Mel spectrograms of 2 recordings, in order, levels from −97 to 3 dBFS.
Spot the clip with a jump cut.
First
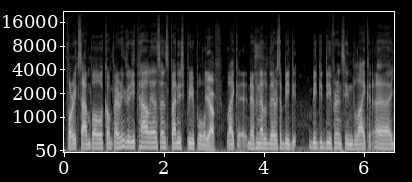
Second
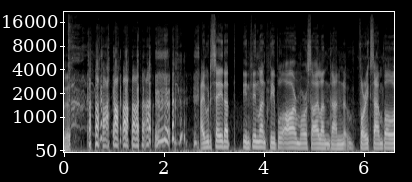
second; 1 cut; at 2.6 s

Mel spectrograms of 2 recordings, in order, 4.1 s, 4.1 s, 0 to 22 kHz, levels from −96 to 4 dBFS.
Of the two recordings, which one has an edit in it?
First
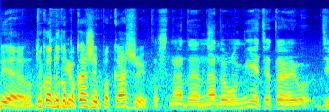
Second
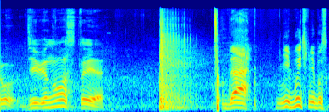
second; 1 cut; at 1.4 s

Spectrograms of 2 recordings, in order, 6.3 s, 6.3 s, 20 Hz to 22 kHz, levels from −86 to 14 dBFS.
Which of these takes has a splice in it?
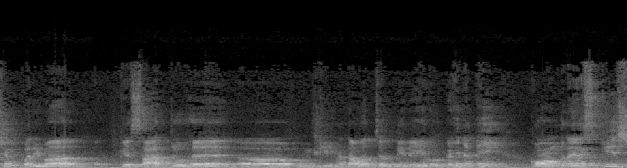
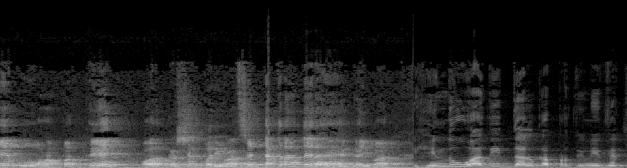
second; 1 cut; at 4.1 s

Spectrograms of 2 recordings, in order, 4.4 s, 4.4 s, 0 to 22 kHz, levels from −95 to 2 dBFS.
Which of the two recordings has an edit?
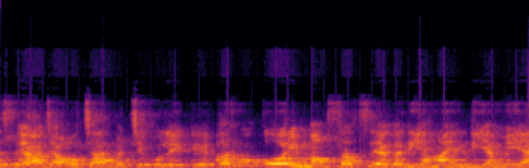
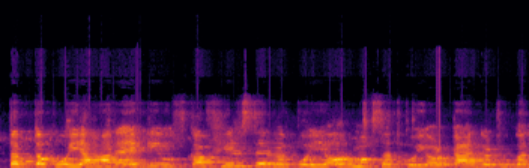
first; 1 cut; at 1.8 s

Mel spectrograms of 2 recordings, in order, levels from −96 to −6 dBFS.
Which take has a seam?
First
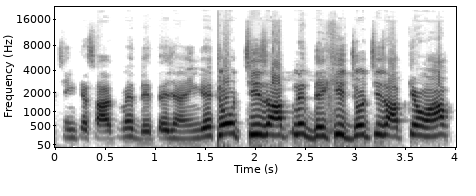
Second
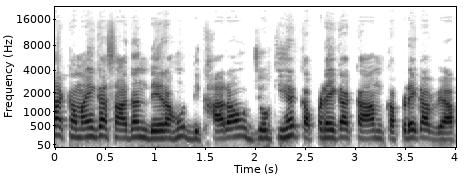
first; 1 cut; at 1.6 s

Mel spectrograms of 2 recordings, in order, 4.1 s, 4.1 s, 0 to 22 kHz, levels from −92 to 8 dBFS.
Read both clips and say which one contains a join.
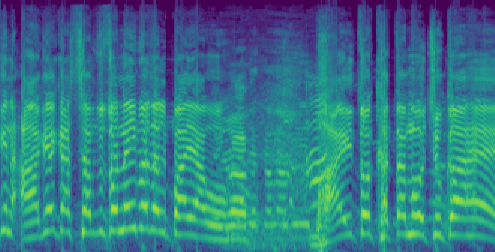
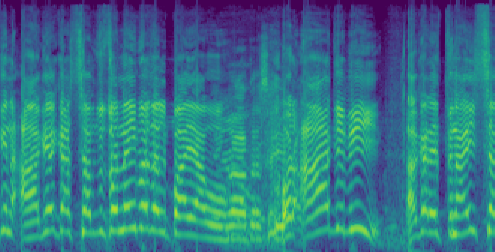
first; 1 cut; at 2.1 s

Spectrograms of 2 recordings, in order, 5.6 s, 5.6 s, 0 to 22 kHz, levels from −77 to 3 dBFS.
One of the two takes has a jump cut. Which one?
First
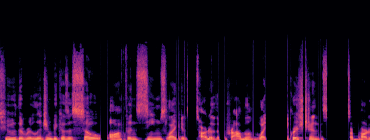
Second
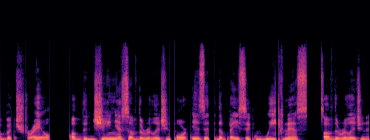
second; 2 cuts; at 0.9 s, 4.6 s

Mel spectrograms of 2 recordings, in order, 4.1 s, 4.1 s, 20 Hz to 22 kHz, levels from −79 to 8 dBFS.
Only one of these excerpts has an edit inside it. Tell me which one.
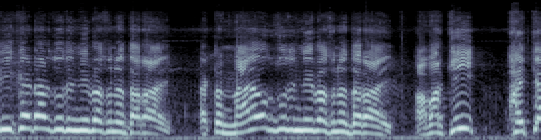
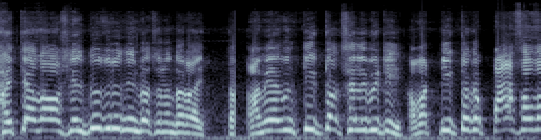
second; 1 cut; at 1.7 s

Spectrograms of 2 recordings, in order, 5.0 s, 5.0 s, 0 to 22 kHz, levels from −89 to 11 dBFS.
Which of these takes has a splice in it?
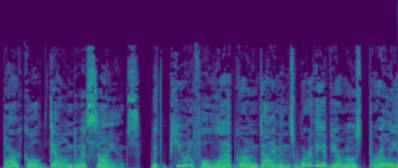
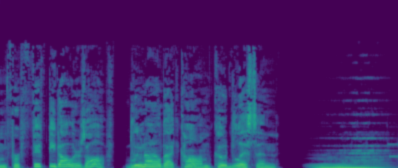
second; 1 cut; at 3.5 s

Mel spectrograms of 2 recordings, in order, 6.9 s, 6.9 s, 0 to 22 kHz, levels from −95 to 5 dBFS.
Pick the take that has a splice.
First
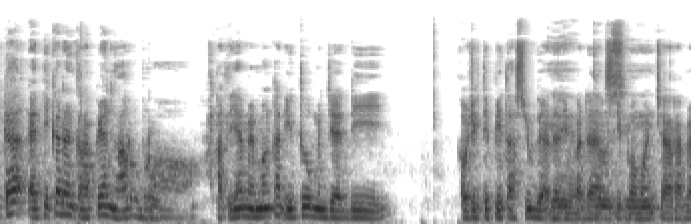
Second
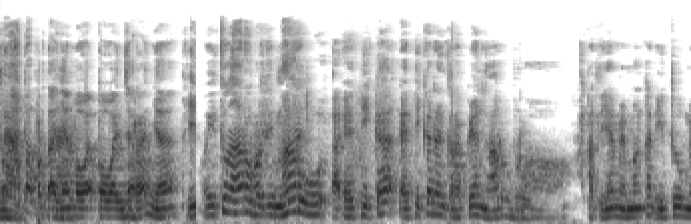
second; 1 cut; at 2.0 s

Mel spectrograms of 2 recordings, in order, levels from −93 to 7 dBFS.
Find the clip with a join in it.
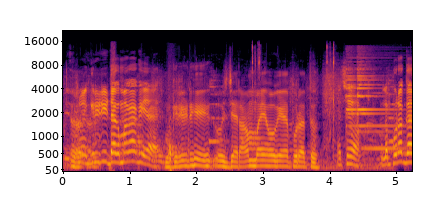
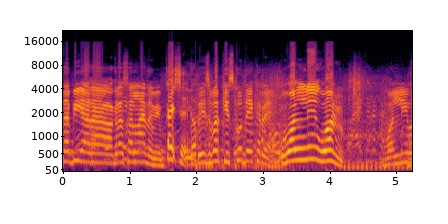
second; 1 cut; at 2.0 s

